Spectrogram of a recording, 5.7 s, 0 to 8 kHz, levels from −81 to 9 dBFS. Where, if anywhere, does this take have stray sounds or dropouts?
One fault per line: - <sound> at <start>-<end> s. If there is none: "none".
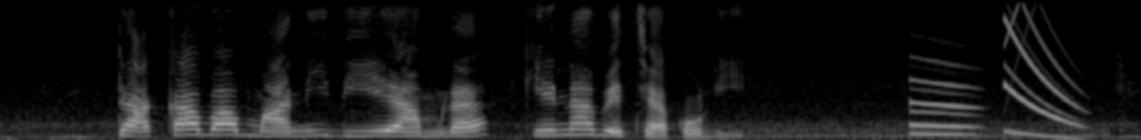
- chirp at 4.5-5.5 s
